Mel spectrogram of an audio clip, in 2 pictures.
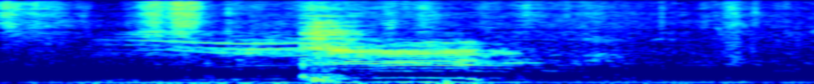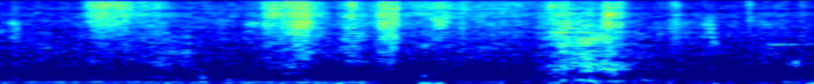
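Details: Hereford and Angus cattle are fed hay from a rolled-out round bale. A single moo of about a second swells and then falls away. A man speaks nearby over a steady low engine hum.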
